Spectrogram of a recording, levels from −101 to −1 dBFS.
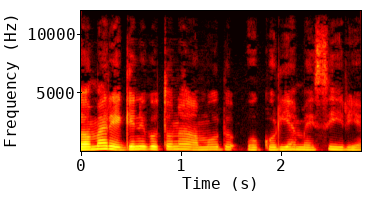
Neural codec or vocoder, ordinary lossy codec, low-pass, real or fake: codec, 24 kHz, 0.9 kbps, WavTokenizer, medium speech release version 1; none; none; fake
